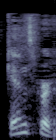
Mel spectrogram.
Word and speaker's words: Gensburger: Gensburger, is that like cheeseburger? It's like cheeseburger.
